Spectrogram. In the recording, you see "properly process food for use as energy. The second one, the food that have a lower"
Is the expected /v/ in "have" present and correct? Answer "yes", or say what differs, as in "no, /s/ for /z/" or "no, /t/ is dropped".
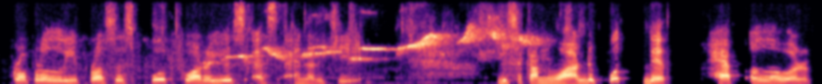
no, /p/ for /v/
